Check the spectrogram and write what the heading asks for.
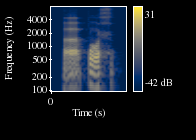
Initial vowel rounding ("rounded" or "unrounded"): unrounded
